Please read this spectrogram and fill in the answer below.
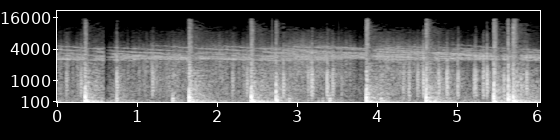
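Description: Fireworks going off: sharp bangs about two to three a second at uneven intervals, over a high whistling that slowly falls in pitch.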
